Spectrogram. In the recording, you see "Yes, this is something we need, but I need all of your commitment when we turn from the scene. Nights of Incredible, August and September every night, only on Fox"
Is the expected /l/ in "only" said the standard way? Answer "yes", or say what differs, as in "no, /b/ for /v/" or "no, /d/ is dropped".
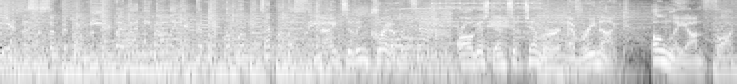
yes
